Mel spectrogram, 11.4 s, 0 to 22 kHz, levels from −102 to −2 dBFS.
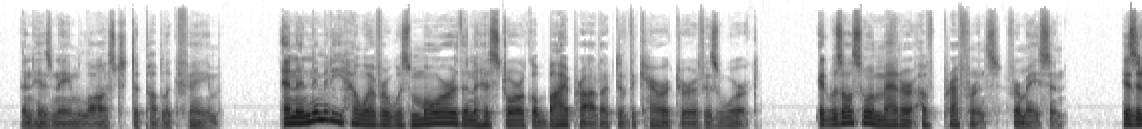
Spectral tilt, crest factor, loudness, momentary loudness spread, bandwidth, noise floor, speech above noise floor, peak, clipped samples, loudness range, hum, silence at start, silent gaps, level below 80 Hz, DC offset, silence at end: -6 dB/octave; 18 dB; -25 LUFS; 13 LU; 16.5 kHz; -81 dBFS; 57 dB; -6 dBFS; under 0.1%; 5 LU; none; 0.2 s; none; -46 dBFS; under 0.1%; 0 s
